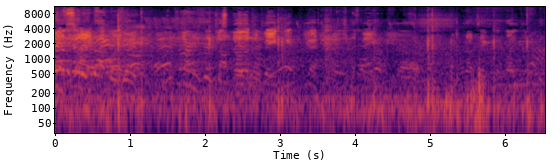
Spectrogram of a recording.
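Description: Several people talking and calling out at once, overlapping and indistinct, with a few short knocks, one about a second in and one near the end.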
